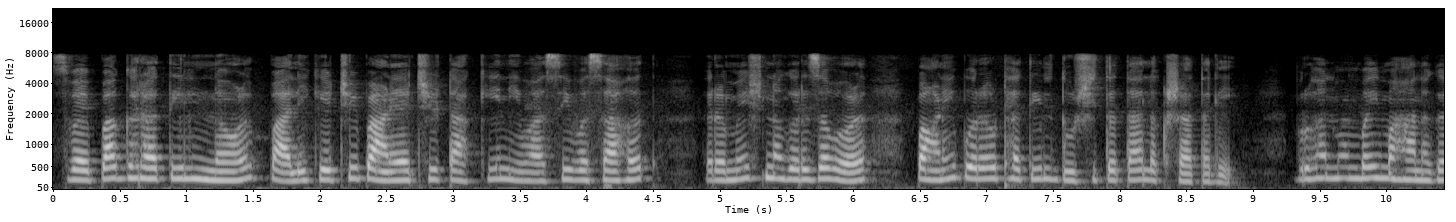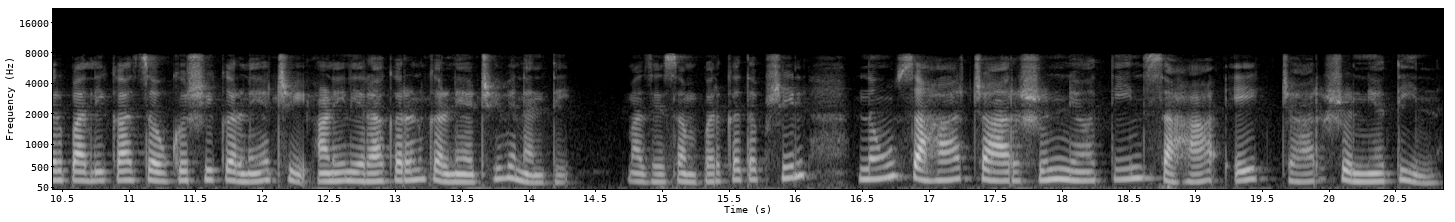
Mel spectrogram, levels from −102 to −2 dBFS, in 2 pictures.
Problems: background sounds at intervals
